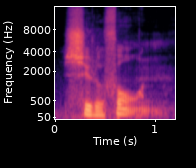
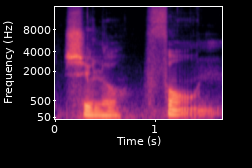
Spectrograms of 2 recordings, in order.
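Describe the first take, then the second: First: Xylofon said "sylofon", rising; Danish word. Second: Xylofon said very slowly, "sy-lo-fon"; slow Danish word. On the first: Teacher models Xylofon for learners. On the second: Teacher repeats Xylofon very slowly for learners. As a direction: stretch Xylofon syllable by syllable. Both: Shown as a demonstration. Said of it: "teacher models word twice".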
